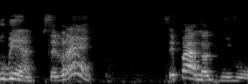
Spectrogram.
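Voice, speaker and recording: Lively intonation runs through a woman's speech. Her pitch sits in the medium range. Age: young. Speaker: social media influencer. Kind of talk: casual livestream chat. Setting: Instagram live. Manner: fast; animated.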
